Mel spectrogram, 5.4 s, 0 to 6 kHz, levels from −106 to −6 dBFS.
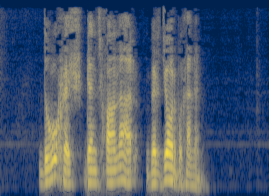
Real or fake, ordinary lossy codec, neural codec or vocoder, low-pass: fake; MP3, 24 kbps; codec, 44.1 kHz, 3.4 kbps, Pupu-Codec; 5.4 kHz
